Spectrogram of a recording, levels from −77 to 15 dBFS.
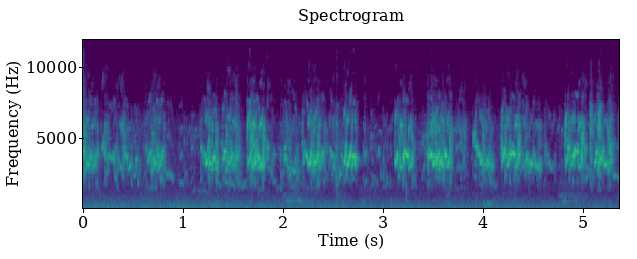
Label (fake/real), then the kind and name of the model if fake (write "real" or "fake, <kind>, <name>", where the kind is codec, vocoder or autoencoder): real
